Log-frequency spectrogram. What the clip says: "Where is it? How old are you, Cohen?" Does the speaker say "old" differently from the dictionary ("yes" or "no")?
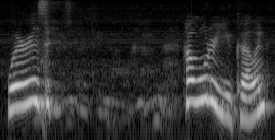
no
